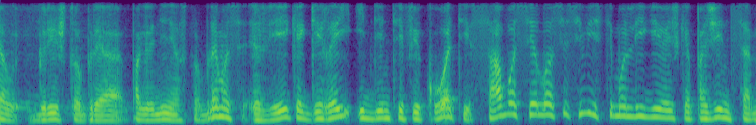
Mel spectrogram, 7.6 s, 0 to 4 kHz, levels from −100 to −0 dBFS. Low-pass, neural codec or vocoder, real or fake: 3.6 kHz; codec, 16 kHz in and 24 kHz out, 1 kbps, XY-Tokenizer; fake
